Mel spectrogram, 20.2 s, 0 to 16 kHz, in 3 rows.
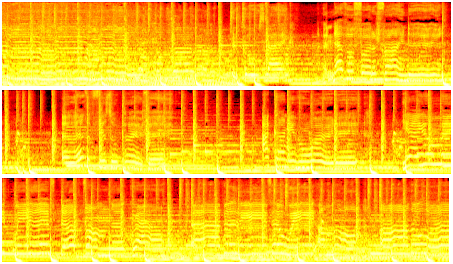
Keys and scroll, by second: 1.5 Caps_Lock, 1.6-3.5 typing, 9.8-12.5 typing.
